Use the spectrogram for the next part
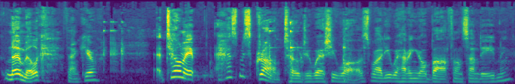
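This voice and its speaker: An actor playing a shrewd, courteous British gentleman police inspector in a radio drama, measured and dryly authoritative. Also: lowish voice, very animated, a little hiss or hum. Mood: probing.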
